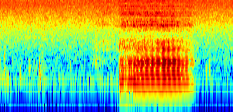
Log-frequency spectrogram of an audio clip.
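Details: Sophie, a female Cavalier King Charles Spaniel, sound asleep and snoring loudly indoors: quiet breathing, then one drawn-out, tonal, droning snore lasting about a second before fading back to soft breaths.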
